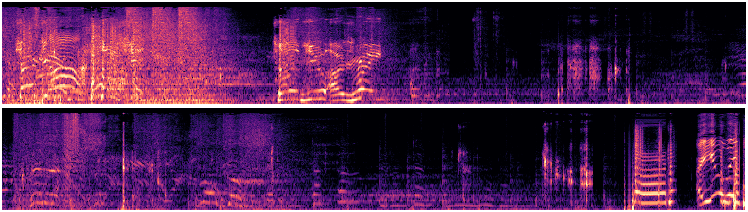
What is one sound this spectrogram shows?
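A shotgun fires in sharp, loud blasts.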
